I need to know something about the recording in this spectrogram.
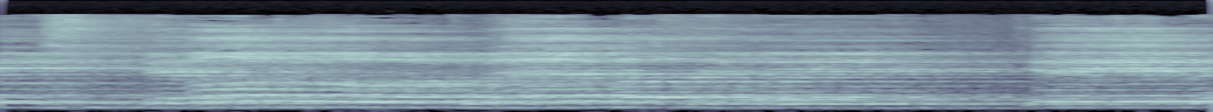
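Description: Greek Orthodox priest chanting the Gospel reading over a microphone: one male voice intoning on long, level notes, with short breaks between phrases about a second in and again near the end.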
